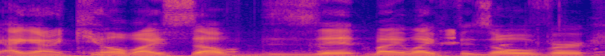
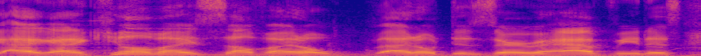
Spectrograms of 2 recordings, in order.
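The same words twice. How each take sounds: First: Understated, lightly voiced self-pity; mild mock despair. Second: Overacted wallowing for the joke; mock despair. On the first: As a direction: toss off the despair in a near-normal voice. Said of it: "not enough to be like". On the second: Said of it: "that was a joke".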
